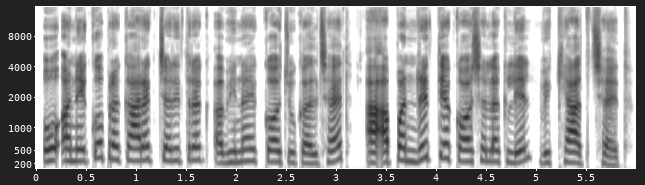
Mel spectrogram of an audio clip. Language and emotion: Maithili, neutral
